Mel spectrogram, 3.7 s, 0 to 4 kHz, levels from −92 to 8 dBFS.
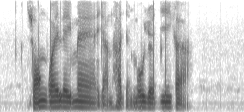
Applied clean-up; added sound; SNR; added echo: none; none; none; none.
